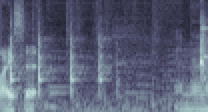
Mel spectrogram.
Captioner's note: knife clicks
